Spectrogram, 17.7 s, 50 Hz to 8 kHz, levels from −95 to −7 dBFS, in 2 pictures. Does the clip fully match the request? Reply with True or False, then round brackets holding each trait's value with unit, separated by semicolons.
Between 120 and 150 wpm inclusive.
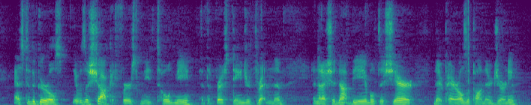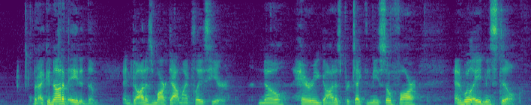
False (205 wpm)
